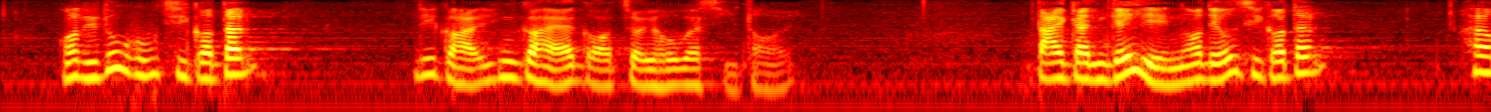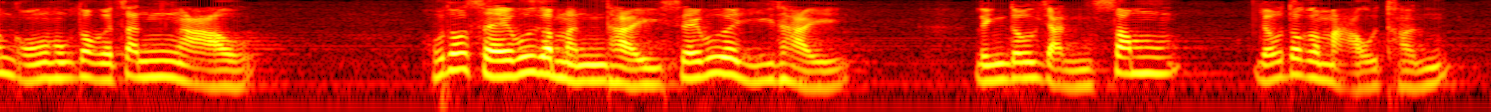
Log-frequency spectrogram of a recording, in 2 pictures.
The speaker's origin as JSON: {"language": "Chinese", "region": "Guangdong", "country": "China", "said": "我们广东人的讲法就是很远的意思"}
